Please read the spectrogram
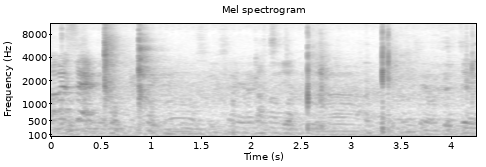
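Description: Voices talking and calling on a baseball field, with four sharp clicks scattered through.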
